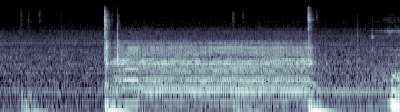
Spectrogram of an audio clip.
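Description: Hoverboard hub motor running under closed-loop FOC voltage control, giving a steady electrical hum with several overtones. The hum lasts about two seconds, starting and stopping abruptly with a knock.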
